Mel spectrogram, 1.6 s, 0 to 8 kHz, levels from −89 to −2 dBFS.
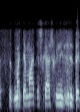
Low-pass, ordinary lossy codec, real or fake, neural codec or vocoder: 7.2 kHz; AAC, 48 kbps; real; none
